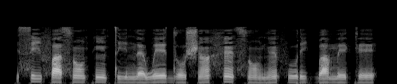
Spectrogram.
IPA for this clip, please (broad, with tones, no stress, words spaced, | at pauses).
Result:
si˦fa˧sɔ̃˧ kĩ˧ti˨nɛ˨ we˧do˨ʃã˨˦hɛ̃˦˨ sɔ̃˨ɡɛ̃˨˦fu˧ ɾi˧ɡ͡ba˧ me˧ke˧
